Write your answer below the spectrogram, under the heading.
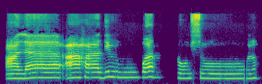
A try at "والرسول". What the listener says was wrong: Bukan ru. Warro. Warrasulu.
